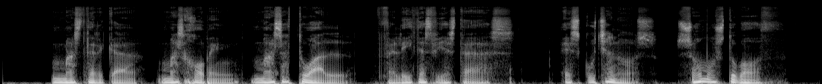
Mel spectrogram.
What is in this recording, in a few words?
jingle navidad spanish christmas voiceover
